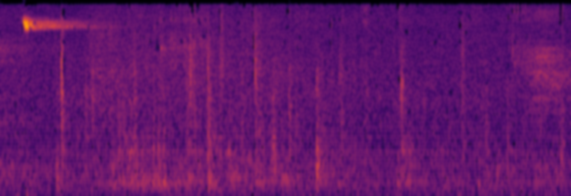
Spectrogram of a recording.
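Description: Quiet hall with scattered small clicks and rustles from a seated audience. A brief high squeak comes just after the start and is the loudest sound.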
